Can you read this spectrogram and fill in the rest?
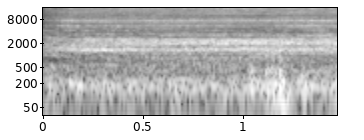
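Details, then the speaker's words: Chrysler/Dodge minivan, severely overheated from a coolant leak, just started: a steady loud hiss of air being sucked in. Vacuum leak; heavy coolant loss and a misfire shake follow. "Let me look at something. All right. Oh, I got an air leak. Oh."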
